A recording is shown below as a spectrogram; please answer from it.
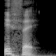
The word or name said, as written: effet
